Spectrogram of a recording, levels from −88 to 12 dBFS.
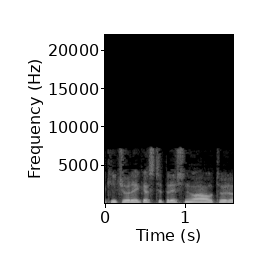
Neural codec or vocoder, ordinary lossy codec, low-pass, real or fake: codec, 16 kHz, 1.1 kbps, Voila-Tokenizer; MP3, 32 kbps; 7.2 kHz; fake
